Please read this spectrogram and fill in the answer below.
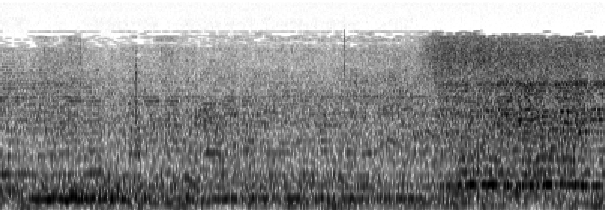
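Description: Steady motor drone under sustained background music, the held music tone stepping up in pitch about four seconds in.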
